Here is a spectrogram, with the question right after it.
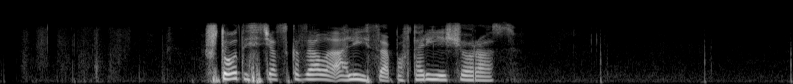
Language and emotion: Russian, angry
